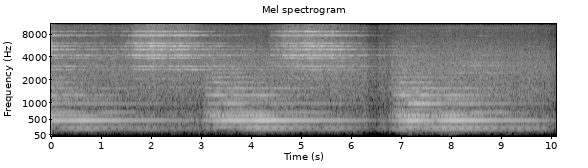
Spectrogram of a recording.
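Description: Bells rung at the elevation of the consecrated host: three rounds of ringing, each swelling and then fading away, the last dying out near the end.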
